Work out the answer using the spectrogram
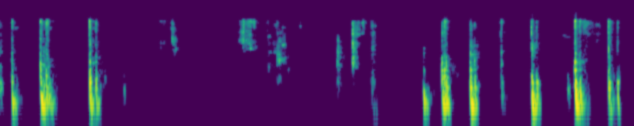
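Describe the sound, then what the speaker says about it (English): Scattered, soft keystrokes on a computer keyboard tap out a password in short irregular clusters, faint and close with quiet gaps between. "I'm going to put my password in here again for my coming into OneView"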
